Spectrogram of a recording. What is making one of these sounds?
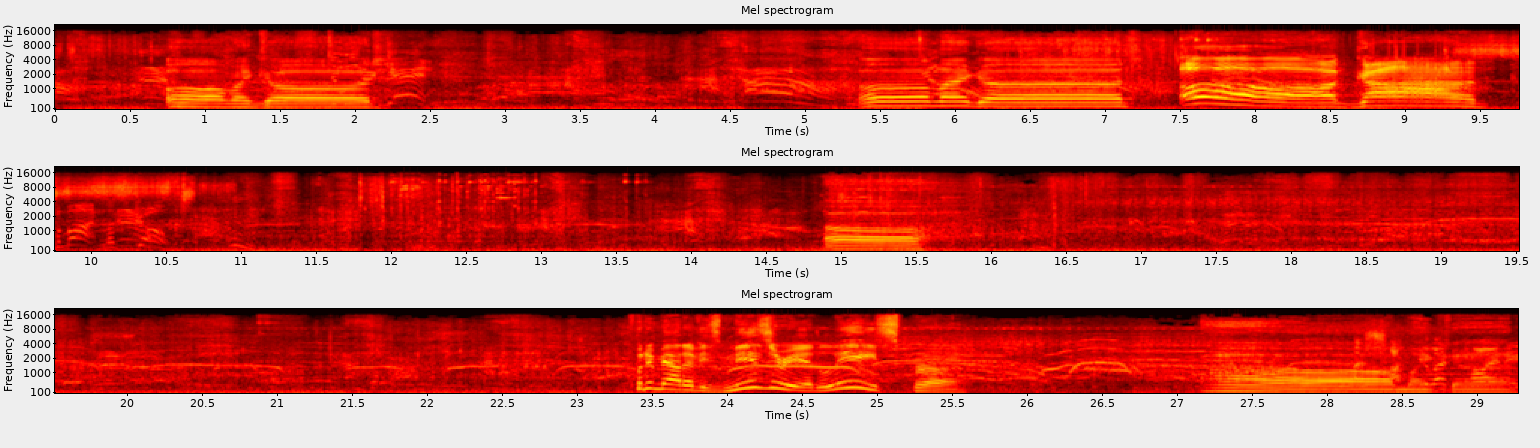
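A man shouts loudly and excitedly into a microphone, in short bursts.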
